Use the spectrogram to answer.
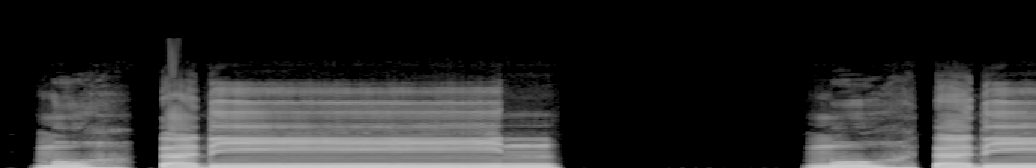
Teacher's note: Kenapa kita panjangkan 4 sampai 6 harokat? Karena di depan huruf di terdapat ya sukun sebelum huruf berhenti, dan huruf berhenti di sini huruf na kita sukunkan atau kita matikan.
